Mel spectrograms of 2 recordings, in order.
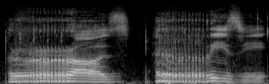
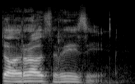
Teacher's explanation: It's one flick of the tongue. It's not like the rose rizi.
